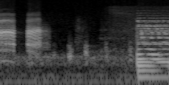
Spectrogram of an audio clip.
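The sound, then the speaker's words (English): Attacking birds in Hitchcock's film screech harshly: two quick raspy bursts, a few softer squawks, then a loud, sustained shrill cry that cuts in at the end. No one speaks. “Farewell to Rod Taylor, who battled Hitchcock's birds.”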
